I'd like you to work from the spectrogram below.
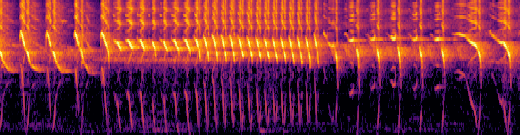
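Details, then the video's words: Canary song from a recording meant to get other canaries singing: a few sharp downslurred notes, then a long fast, even trill of high repeated notes, and more scattered downslurred whistles toward the end. "Masteran Kicau Kenari Untuk Memancing Kenari Lain Agar Ikut Gacor Dor"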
